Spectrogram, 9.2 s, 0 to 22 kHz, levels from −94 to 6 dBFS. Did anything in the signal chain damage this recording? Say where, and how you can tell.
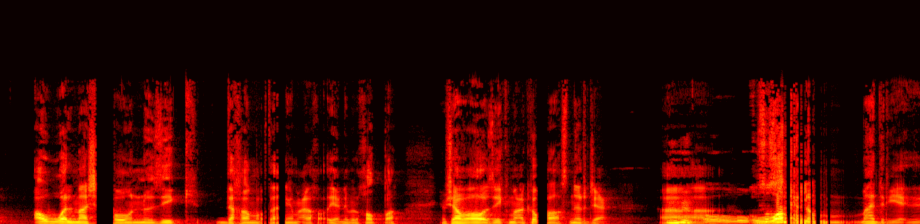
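Yes. At the network-to-decoder stage, AAC frames went missing and the decoder zeroed them, an AAC frame loss with muting. Soft-edged holes fall at 0.96–1.14 s, 2.60–2.86 s, 5.37–5.48 s and 7.83–8.31 s. The second and fourth are clusters of short gaps, the longest around 70 ms. The overlapping windows fade out and back in, and gaps in roughly 10 ms steps point to short frames, likely from low-delay AAC.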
